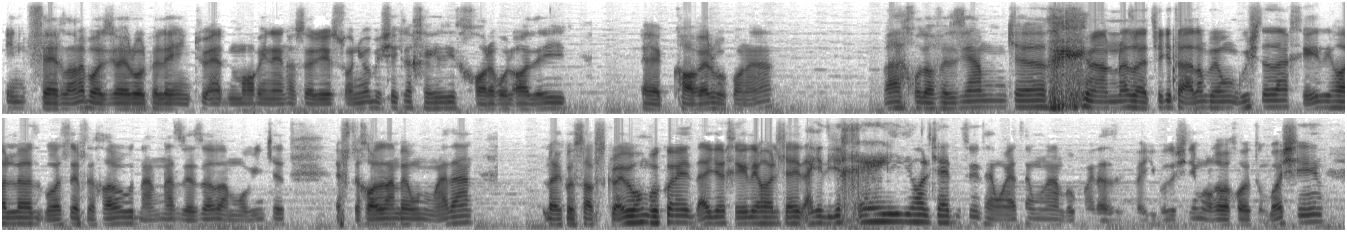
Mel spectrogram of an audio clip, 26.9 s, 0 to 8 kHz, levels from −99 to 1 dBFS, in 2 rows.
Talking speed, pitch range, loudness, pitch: 165 wpm, 100-125 Hz, -21 LUFS, 110 Hz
